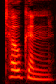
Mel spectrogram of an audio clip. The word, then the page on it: token: tóukən; トゥヶン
